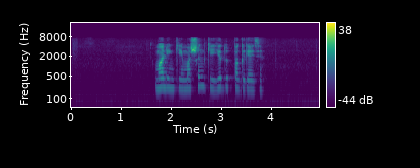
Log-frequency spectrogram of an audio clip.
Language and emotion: Russian, neutral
